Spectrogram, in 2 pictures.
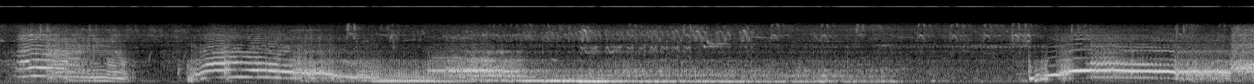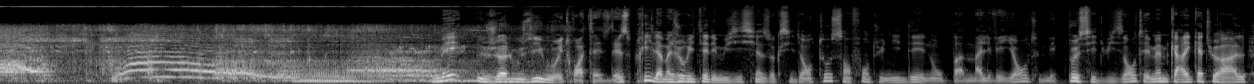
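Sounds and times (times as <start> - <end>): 
elephant trumpeting in brassy wavering blasts: 0.0 - 9.2, 10.1 - 18.0
speech: 17.3 - 25.0.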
